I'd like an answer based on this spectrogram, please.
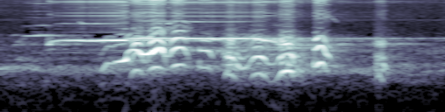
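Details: Coyote: a quick run of short arched yips and warbling yelps, each rising then falling in pitch, over a faint thin steady high tone, ending with a few scattered brief cries.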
